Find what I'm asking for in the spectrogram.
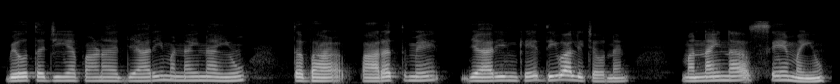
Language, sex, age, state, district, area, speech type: Sindhi, female, 45-60, Gujarat, Kutch, urban, spontaneous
